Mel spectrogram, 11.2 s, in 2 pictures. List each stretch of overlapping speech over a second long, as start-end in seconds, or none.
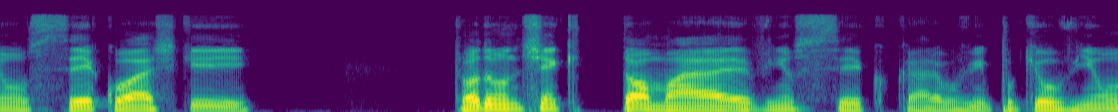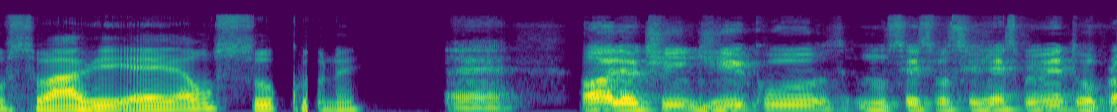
none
